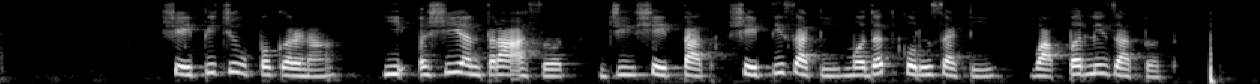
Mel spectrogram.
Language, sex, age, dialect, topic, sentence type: Marathi, female, 25-30, Southern Konkan, agriculture, statement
